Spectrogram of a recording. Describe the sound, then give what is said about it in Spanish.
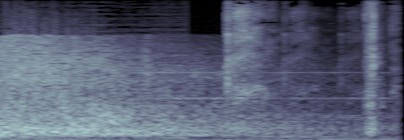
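A gunshot bursts out as a loud booming roar that fades over about a second. Two shorter, sharper cracks follow, the last a brief hard snap near the end. “Cállate, ahí vas a disparar. Listo. A las tres. Una, dos.”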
